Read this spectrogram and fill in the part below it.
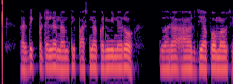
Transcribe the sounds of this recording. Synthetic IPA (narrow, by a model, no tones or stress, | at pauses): ɦaɾd̪ʱik̚pəʈelnanamt̪ʰipasnakənʋinəɾo | d̪ʋaɾaʔaəɾd͡ʒiapʋamãaʋʃe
